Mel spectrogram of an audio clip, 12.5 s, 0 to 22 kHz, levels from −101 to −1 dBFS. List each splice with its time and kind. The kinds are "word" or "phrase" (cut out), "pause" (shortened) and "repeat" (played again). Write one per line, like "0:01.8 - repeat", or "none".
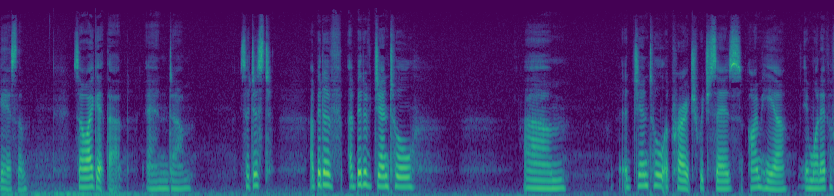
none

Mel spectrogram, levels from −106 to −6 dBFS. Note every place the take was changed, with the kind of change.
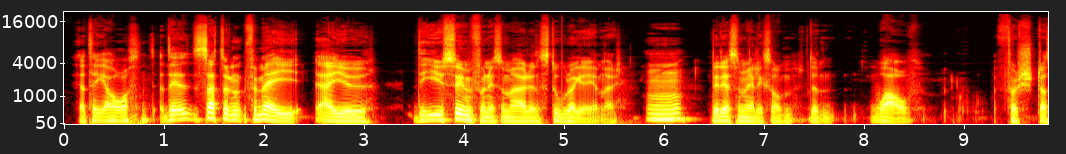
none

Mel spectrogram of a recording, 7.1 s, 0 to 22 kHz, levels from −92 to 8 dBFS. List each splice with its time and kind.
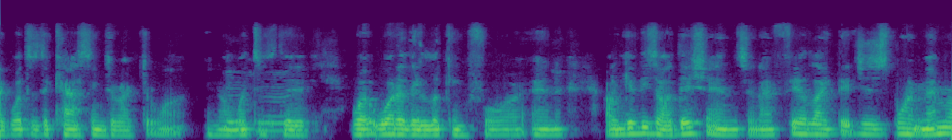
0:02.8 - word

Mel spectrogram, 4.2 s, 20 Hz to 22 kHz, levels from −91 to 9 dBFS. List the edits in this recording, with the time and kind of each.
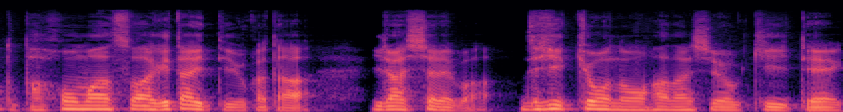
none

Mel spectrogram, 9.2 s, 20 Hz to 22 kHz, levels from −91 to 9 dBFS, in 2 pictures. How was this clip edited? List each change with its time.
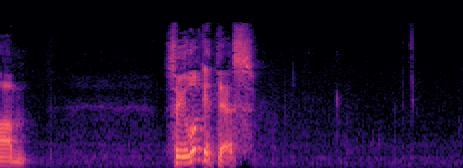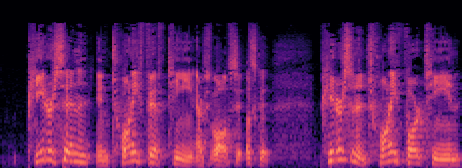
none

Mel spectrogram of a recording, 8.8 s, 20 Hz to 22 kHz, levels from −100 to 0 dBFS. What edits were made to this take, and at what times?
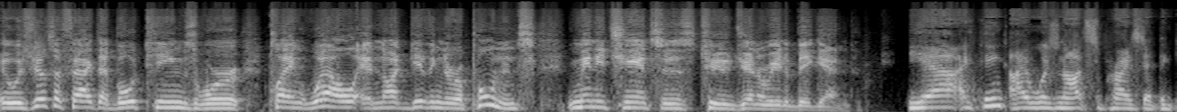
0:07.5 - word

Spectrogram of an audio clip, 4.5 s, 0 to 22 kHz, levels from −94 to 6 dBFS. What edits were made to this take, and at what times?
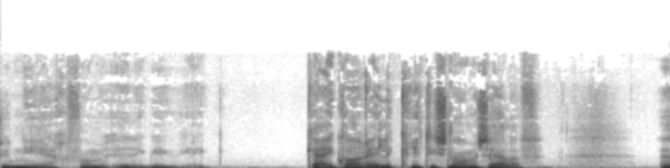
none

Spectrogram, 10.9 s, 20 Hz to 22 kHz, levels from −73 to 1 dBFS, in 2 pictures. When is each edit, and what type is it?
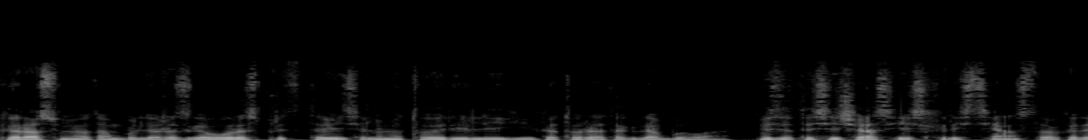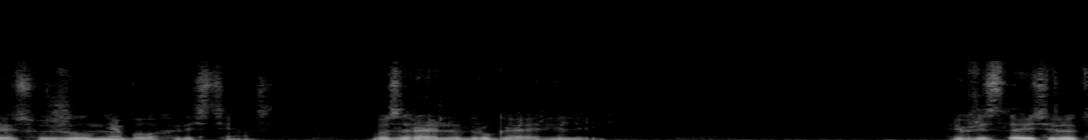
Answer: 0:03.7 - pause
0:07.0 - pause

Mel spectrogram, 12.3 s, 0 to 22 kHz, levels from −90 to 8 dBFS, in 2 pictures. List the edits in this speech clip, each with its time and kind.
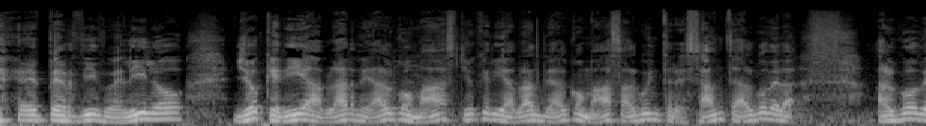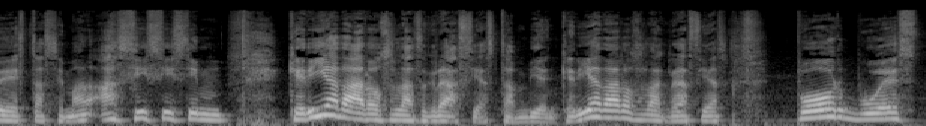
none

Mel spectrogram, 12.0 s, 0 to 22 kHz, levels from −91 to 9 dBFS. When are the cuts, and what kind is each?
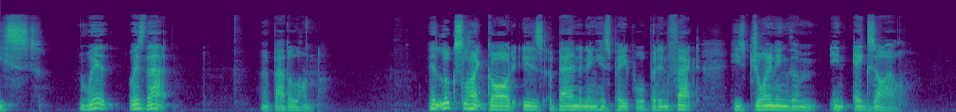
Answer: none

